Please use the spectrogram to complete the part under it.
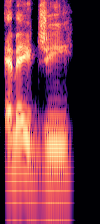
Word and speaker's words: Magnante: So if you don't know, or you haven't been there yet, go over to Steve Magnante, and the name spelling, a lot of people can't get it because they don't even know how to say it, is Magnante.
